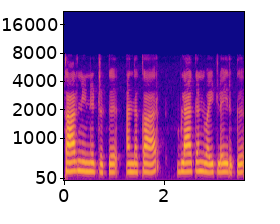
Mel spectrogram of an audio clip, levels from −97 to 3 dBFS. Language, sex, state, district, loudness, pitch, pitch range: Tamil, female, Tamil Nadu, Nilgiris, -18 LUFS, 200 Hz, 195-210 Hz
